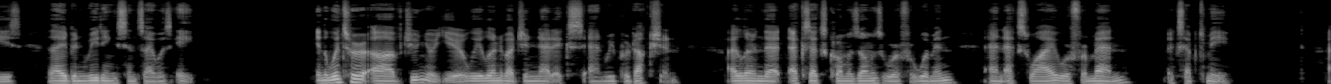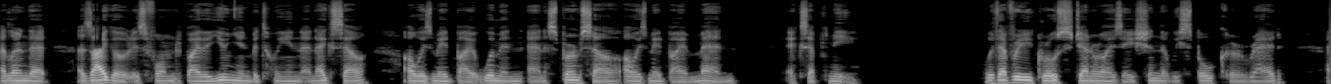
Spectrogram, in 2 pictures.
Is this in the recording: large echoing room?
no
